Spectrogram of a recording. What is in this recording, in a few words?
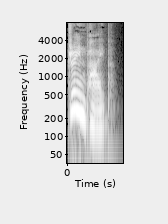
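"drainpipe", British English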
